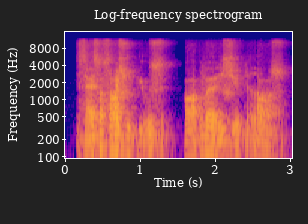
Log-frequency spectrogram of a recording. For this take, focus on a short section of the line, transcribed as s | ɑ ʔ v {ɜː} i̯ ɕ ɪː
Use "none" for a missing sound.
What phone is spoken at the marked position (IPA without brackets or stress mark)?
ɜː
